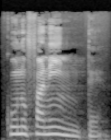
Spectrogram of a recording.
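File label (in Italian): "cunufaninte", Vernazzese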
